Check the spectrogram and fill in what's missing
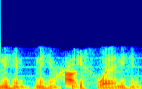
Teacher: لإخوانهم لإخوانهم مش نيهم لإخوانهم لإخوانهم مش عايز أطول كسرة النون عشان ما تبقاش نيهم هي نهم نهم لإخوانهم.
